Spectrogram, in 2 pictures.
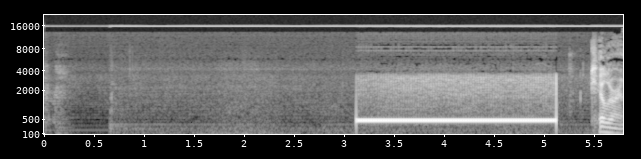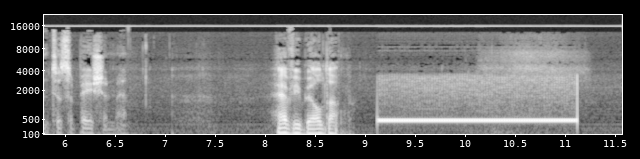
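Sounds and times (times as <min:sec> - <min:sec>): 
faint hum: 0:00.0 - 0:11.5
telephone ringing tone on an outgoing call: 0:03.1 - 0:05.2, 0:09.1 - 0:11.2
speech: 0:05.5 - 0:06.7, 0:08.1 - 0:08.9.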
